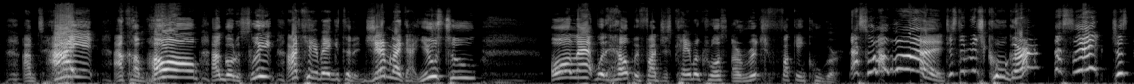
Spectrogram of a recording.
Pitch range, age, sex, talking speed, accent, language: 235-370 Hz, 20-39, male, 235 wpm, American, English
